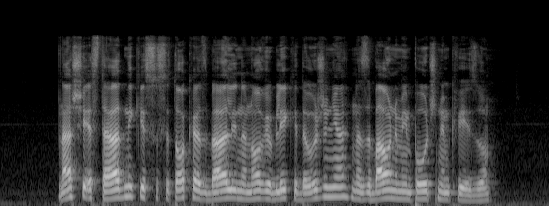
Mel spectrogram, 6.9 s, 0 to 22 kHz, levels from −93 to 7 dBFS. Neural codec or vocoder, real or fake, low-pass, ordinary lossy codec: none; real; none; none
